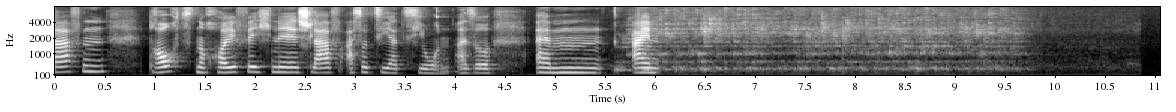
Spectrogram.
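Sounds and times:
speech: 0.0s - 6.6s
dishwasher running: 5.6s - 10.9s.

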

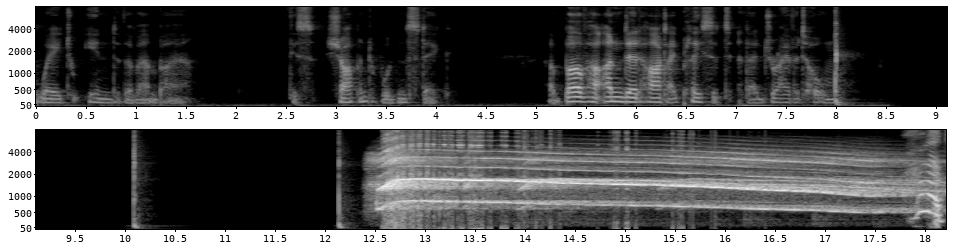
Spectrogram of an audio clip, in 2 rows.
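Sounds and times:
speech: 0.1s - 1.6s, 2.5s - 4.2s, 5.1s - 8.2s
woman screaming: 12.4s - 18.1s.

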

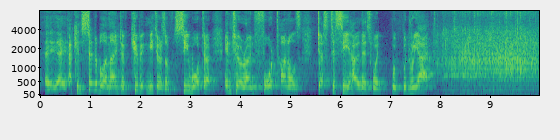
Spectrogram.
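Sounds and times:
speech: 0.1s - 8.6s
crowd applauding: 7.9s - 9.9s.

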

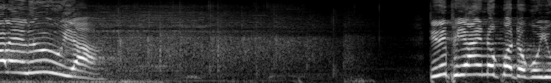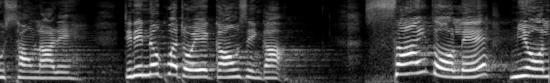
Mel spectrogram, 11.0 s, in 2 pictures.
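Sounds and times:
church congregation clapping hands to honor God: 0.7s - 3.9s
speech: 0.8s - 1.1s, 4.3s - 8.5s, 9.2s - 11.0s.

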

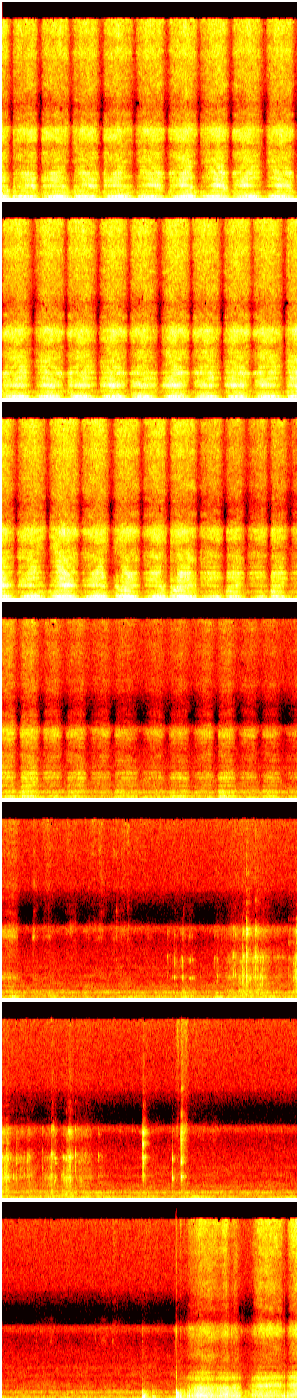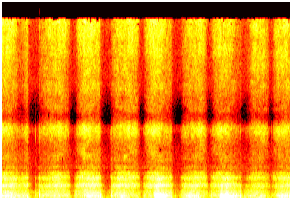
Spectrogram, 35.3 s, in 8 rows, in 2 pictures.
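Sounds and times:
colouring pencil strokes scratching: 0.0s - 18.0s, 29.2s - 35.2s.

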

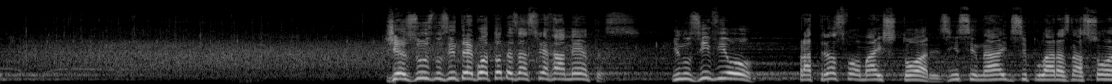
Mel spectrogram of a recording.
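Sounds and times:
audience applause: 0.0s - 5.1s
speech: 3.9s - 11.1s.

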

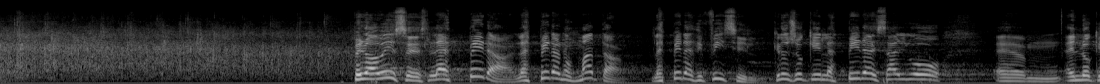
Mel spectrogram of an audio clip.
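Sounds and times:
audience applause: 0.0s - 3.6s
speech: 3.6s - 11.0s.

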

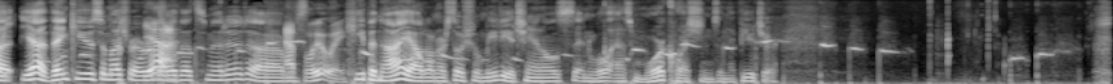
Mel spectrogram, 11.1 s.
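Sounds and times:
speech: 0.0s - 8.1s
person whistling a bouncy tune: 1.5s - 9.2s, 10.1s - 11.1s.

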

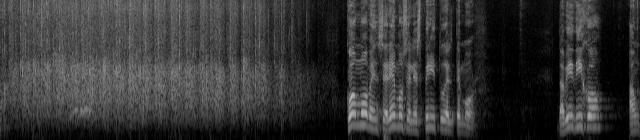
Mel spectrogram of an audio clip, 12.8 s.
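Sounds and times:
audience applause: 0.0s - 6.5s
speech: 6.9s - 9.6s, 11.2s - 12.7s.

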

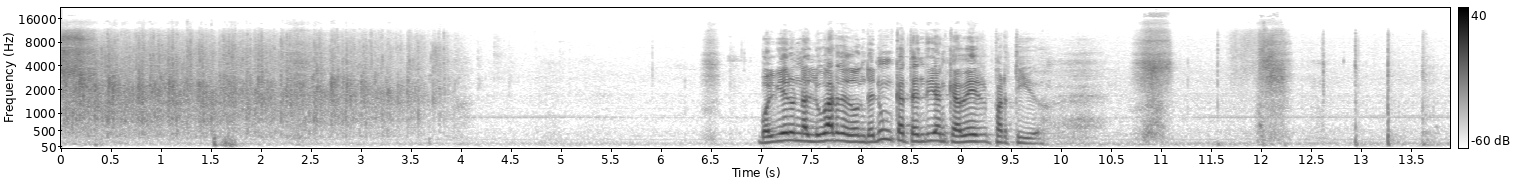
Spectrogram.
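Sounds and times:
audience applause: 0.0s - 4.0s
speech: 7.0s - 10.0s.

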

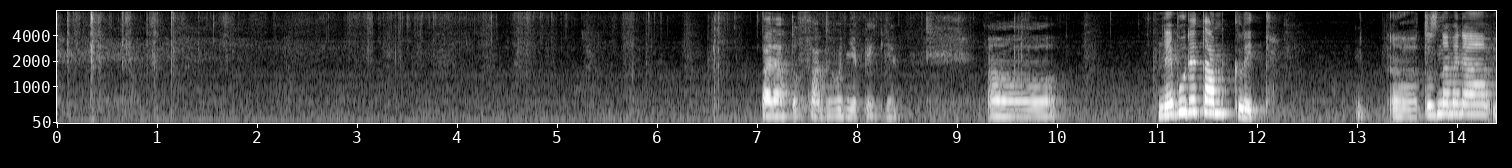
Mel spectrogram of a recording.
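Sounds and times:
deck of cards being shuffled: 0.0s - 8.4s
low steady hum: 0.0s - 14.3s
speech: 7.1s - 8.5s, 9.3s - 10.1s, 11.0s - 12.2s, 13.3s - 14.3s.

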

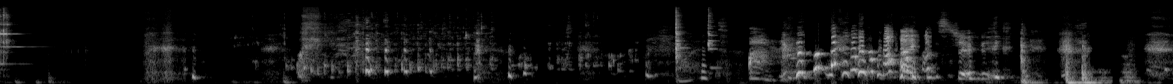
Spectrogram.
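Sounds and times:
water being poured into glass: 2.3s - 7.0s
laughter: 3.0s - 5.3s, 7.5s - 10.2s
speech: 9.3s - 10.4s.

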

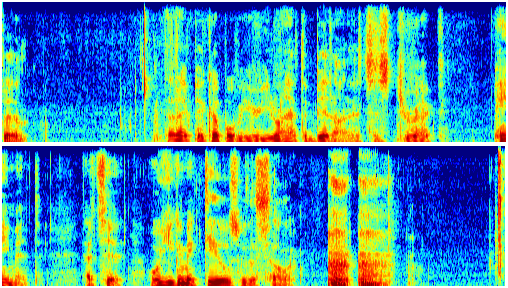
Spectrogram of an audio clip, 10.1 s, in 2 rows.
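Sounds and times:
speech: 0.0s - 0.4s, 1.6s - 8.7s
throat clearing: 8.3s - 9.2s.

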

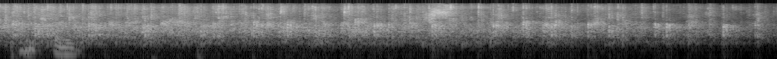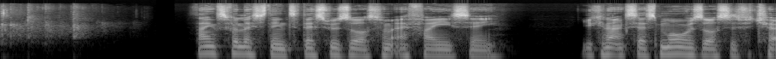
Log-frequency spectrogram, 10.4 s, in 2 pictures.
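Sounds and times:
round of applause: 0.0s - 6.2s
speech: 0.2s - 0.7s, 6.5s - 10.3s.

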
